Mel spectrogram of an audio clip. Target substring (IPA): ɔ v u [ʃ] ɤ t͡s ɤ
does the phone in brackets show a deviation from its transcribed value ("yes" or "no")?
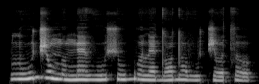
yes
